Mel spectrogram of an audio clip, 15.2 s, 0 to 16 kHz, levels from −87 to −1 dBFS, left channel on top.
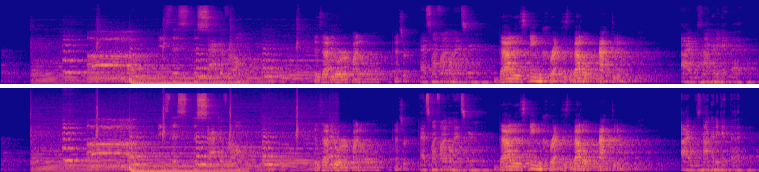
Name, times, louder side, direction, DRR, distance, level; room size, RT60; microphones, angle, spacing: sound 1, 0.6-6.8, right 4 dB, 65° right, 0.6 m, -36 dB
voice 1, 1.7-2.8 3.1-5.0 8.4-9.6 13.6-14.8, right 2 dB, 45° right, 2 dB, 1.1 m, -36 dB
voice 2, 6.3-7.6 7.9-8.2 9.9-12.7, equal, ahead, 3 dB, 0.9 m, -31 dB
22.0 x 13.5 x 3.1 m, 2.7 s
head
